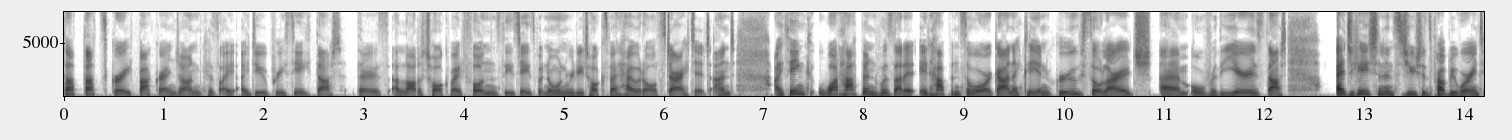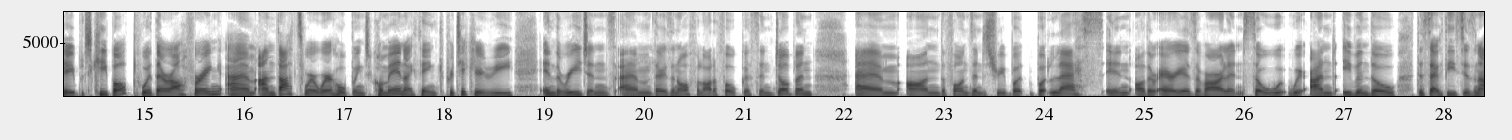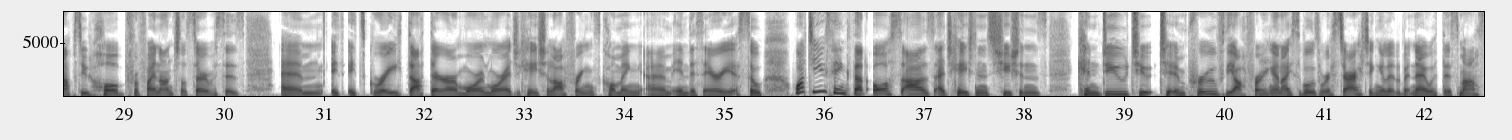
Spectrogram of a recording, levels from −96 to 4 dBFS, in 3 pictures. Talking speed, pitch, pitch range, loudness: 225 wpm, 185 Hz, 170-200 Hz, -25 LUFS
